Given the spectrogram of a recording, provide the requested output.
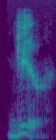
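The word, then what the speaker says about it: det: De blå are lit dirt. So the blue is a little expensive. Okay. De, it's D-E-T. T's not pronounced.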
